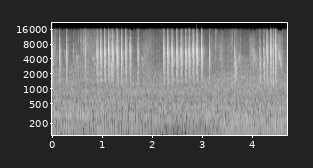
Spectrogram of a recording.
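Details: Sparrows, including a newcomer chick, visiting a plum-tree feeder at a Tenmangu shrine in Japan on 21 June 2022, give rapid bursts of high, sharp chirps, about ten per second, in two long runs and a shorter one.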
